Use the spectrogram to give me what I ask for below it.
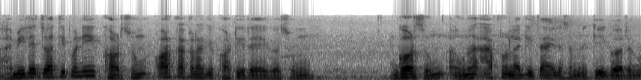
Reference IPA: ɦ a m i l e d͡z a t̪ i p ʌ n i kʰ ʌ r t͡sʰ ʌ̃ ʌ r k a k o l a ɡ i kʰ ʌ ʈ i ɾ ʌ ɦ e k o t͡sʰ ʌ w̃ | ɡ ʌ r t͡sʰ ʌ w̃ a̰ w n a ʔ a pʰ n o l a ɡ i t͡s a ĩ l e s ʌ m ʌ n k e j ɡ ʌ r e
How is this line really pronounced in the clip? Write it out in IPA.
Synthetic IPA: ɦ a m i l e d͡z ʌ t̪ i p ʌ n i kʰ ʌ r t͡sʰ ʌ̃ ʌ r k a k o l a ɡ i kʰ ʌ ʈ i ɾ ʌ ɦ e k o t͡sʰ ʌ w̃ | ɡ ʌ r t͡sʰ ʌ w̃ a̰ w n ʌ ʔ a pʰ n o l a ɡ i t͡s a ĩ l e s ʌ m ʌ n k e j ɡ ʌ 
